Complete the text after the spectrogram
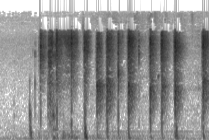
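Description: Brief hand clapping, roughly a dozen sharp, bright claps at a quick, fairly steady pace over about two seconds, with no voices.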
